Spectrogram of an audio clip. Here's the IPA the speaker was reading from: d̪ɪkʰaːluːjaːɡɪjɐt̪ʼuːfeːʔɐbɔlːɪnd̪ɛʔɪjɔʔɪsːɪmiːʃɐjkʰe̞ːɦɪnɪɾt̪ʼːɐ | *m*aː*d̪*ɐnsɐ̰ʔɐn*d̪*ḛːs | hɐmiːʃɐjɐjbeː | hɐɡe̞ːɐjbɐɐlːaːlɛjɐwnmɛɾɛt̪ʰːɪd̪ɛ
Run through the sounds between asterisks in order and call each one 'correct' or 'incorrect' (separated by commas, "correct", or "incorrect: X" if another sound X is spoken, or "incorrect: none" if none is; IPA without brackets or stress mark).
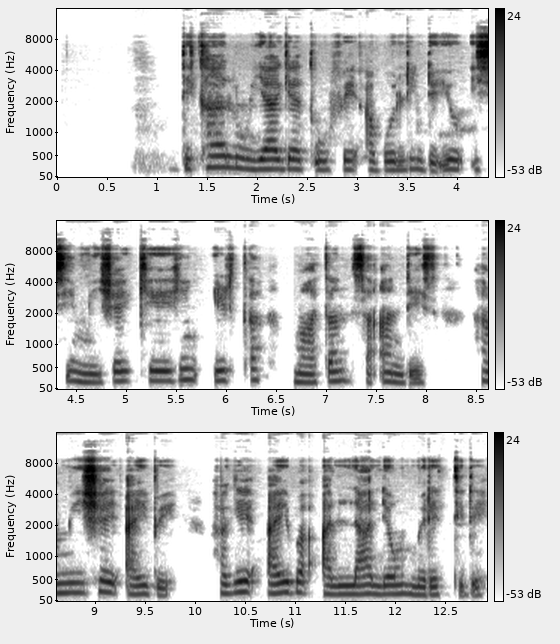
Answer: correct, incorrect: t̪, correct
